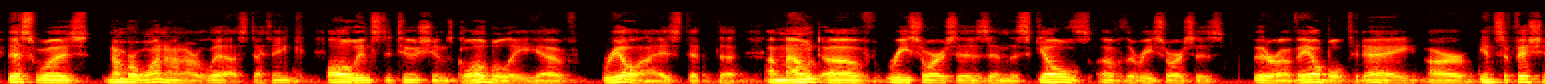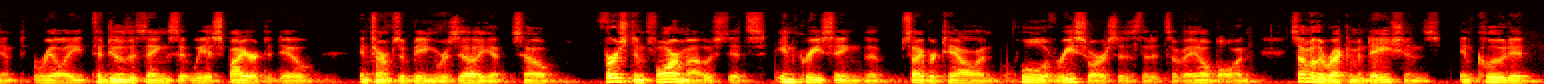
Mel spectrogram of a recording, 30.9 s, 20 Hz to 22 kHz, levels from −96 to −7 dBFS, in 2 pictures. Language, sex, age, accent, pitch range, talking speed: English, male, 50-69, American, 95-110 Hz, 130 wpm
